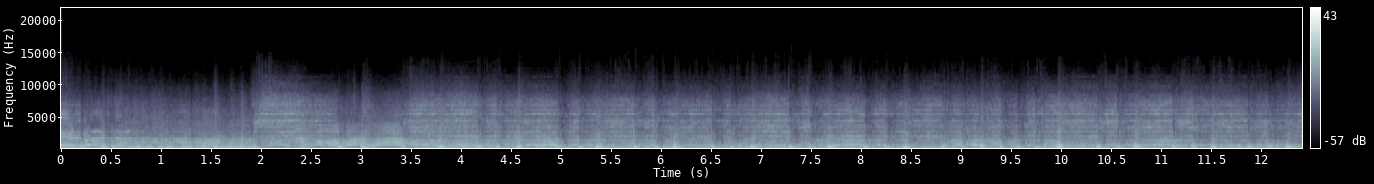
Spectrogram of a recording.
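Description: Live rock band playing: a drum kit keeps a steady beat under guitars.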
